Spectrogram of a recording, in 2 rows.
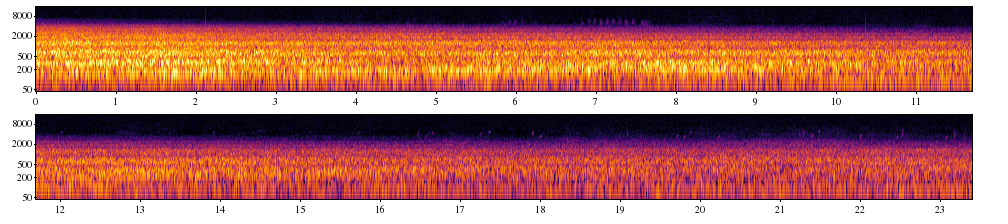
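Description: Airbus A350-900 jetliner on final approach with its gear down, the steady roar of its Rolls-Royce Trent XWB engines at approach power. It is loudest at first and fades steadily as the aircraft moves away toward the runway.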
